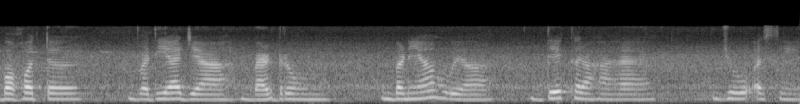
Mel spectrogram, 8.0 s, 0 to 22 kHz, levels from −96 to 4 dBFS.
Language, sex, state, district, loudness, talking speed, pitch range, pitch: Punjabi, male, Punjab, Kapurthala, -20 LUFS, 80 wpm, 195-220 Hz, 210 Hz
